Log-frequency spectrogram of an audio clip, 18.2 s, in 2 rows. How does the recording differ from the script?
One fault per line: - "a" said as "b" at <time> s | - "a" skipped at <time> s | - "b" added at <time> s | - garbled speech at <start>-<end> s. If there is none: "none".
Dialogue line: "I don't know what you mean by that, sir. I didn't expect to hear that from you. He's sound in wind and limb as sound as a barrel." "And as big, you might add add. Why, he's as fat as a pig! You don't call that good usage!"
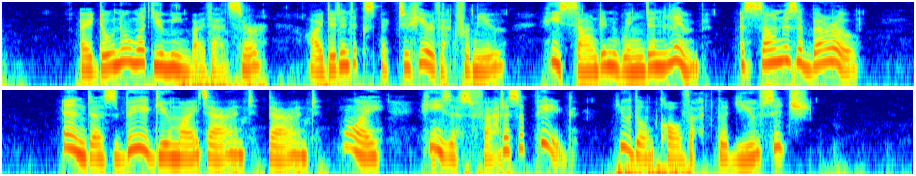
none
